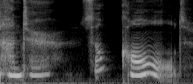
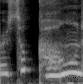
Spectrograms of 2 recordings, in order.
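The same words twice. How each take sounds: First: Pouty whisper. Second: Said in the usual way. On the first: Acted. Whining after being refused supper.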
